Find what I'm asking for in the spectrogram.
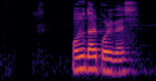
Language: Bangla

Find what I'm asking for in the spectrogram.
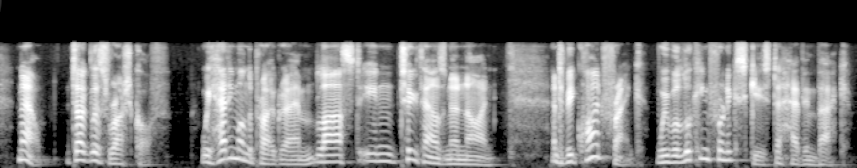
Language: English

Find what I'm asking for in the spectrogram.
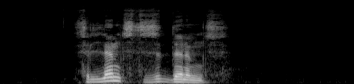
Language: Kabyle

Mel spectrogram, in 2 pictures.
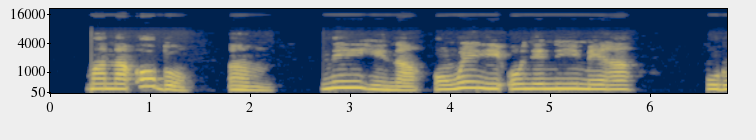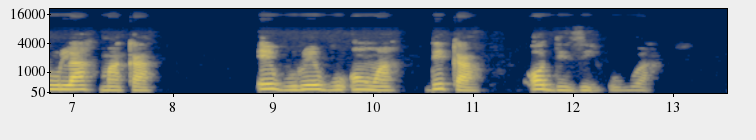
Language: Igbo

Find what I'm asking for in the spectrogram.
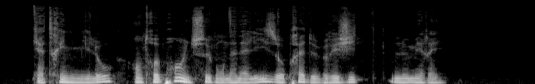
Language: French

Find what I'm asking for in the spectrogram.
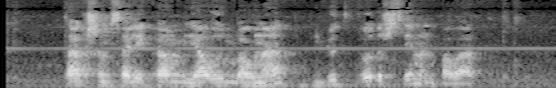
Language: Mari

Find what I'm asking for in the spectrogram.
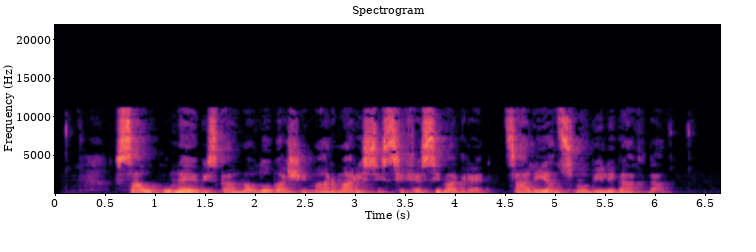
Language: Georgian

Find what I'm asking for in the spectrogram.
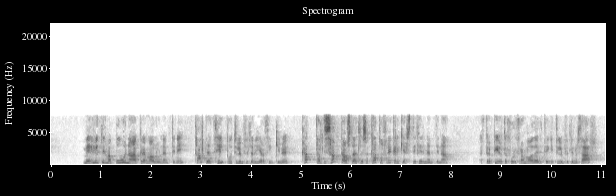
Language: Icelandic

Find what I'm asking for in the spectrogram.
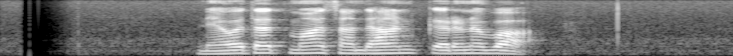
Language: Sinhala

